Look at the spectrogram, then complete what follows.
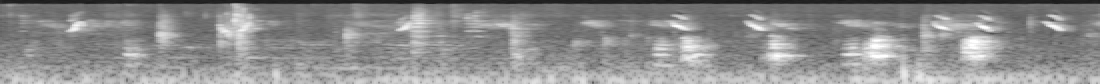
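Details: One-day-old Bantam chicks with their mother hen in a backyard: quiet, high, downward-sliding peeps in small bursts, with a few soft, low clucks mixed in.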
